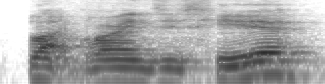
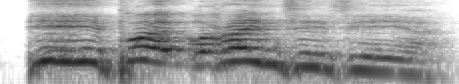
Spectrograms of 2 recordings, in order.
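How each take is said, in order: First: It is said in his ordinary own voice. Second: It is said in a put-on Norman voice.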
